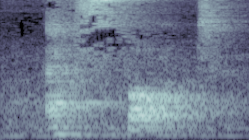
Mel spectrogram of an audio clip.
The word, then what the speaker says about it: export: See, look here where the stress has been given. It is only on first syllable. And that where it has to be stressed, I have highlighted in the capital letters. Just see. Export, China, table, record, permit. See, all this word I stressed on the first syllable because they are two syllable word and more than that they are nouns.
